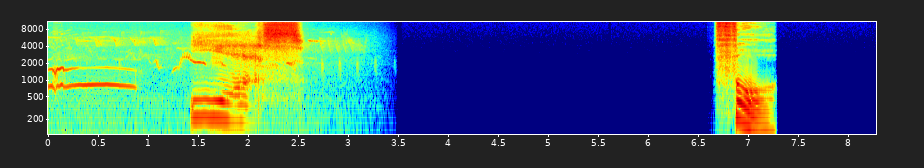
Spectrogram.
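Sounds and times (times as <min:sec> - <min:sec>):
male pet cat meowing: 0:00.0 - 0:01.0
speech: 0:01.4 - 0:02.6, 0:06.9 - 0:07.3.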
